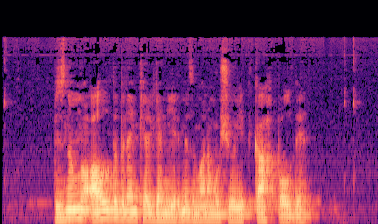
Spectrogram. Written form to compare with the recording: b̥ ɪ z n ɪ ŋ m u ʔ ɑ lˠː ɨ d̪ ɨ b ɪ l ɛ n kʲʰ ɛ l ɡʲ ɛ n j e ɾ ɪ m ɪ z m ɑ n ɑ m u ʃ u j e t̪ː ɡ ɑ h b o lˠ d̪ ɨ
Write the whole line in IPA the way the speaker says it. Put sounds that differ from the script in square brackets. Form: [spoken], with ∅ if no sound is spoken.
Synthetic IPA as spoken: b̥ ɪ z n ɪ ŋ m u ʔ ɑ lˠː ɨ d̪ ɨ b ɪ l ɛ n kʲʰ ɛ l ɡʲ ɛ n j e ɾ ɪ m ɪ z m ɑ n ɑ m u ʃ u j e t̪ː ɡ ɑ h b o lˠ d̪ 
